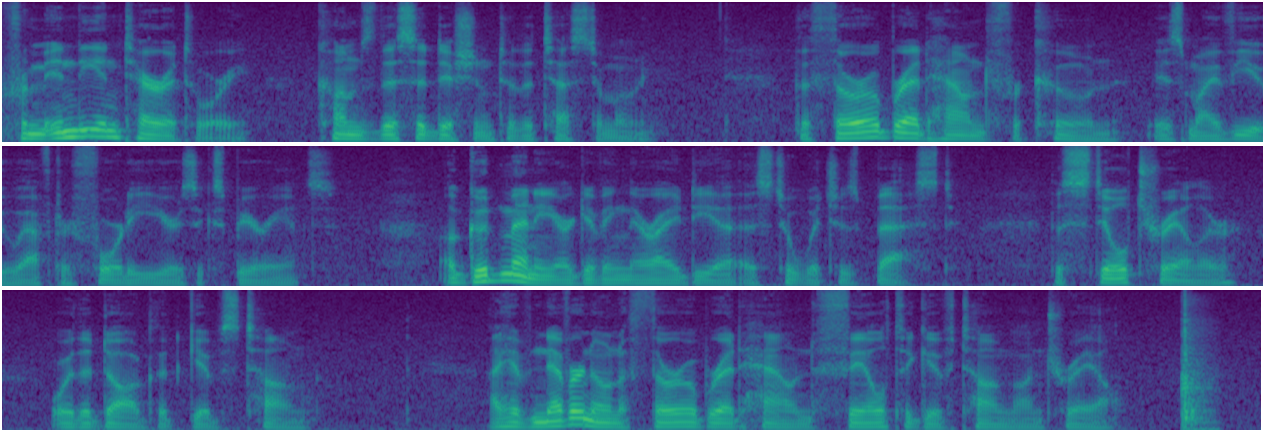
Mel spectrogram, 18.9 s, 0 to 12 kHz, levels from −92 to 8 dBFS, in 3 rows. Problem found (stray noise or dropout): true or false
true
